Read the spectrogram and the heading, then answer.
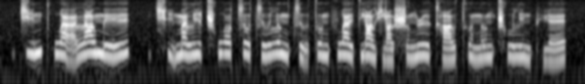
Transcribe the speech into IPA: t͡ɕ i˧˥ n t̪ʰ w ä̰˨˩ l ɑ˥ ʊ̯ m e˧˥ ɪ̯ | t͡ɕʰ ḭ˨˩ m ä˥˧ l i˥˩ ʈ͡ʂʰ w ɔ˥ t͡s ɤ˥˩ t͡s ɹ̩˧˥ l ɤ˥˩ ŋ t͡s ɹ̩˨˩ t̪ ɤ˥˧ ŋ f w a˥˧ ɪ̯ t̪ j ɑ˥˩ ʊ̯ ɕ j ɑ˩ ʊ̯ ʂ ʊ˧˥ ŋ ɻ ɻ̩˥˩ kʰ ɑ˧˥ ʊ̯ t̪ʰ ɤ˥˩ n̪ ɤ˥ ŋ ʈ͡ʂʰ u˥ l i˥˩ n pʰ ɥ ɛ˧˥

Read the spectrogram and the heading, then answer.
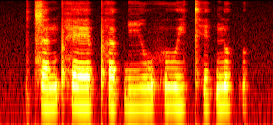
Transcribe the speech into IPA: t͡s ɐ˨˥ n pʰ ɛː˨˧ pʰ ɐ˨ k̚ iː˨˧ w h uː˧ j t̪ʰ ɪ˨˥ k̚ n̪ ʊ˥ k̚ ʊ˧ k̚

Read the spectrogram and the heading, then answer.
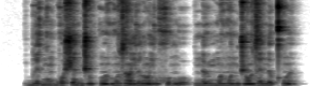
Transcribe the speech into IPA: b e ɡ õ b o ʃ e n d͡ʒ õ kʷ ẽ v ũ z ɐ̃ j ɨ l õ j u xʷ ɐ ŋ u | n ʉ m b ɐ̃ v õ n d͡ʒ õ z e n e kʷʰ ẽ

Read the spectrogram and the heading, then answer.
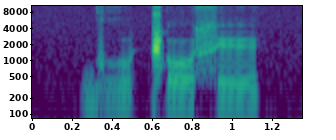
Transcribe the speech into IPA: ɡʱ u˥˧ ǁ o˥˧ s ɪ˥˧

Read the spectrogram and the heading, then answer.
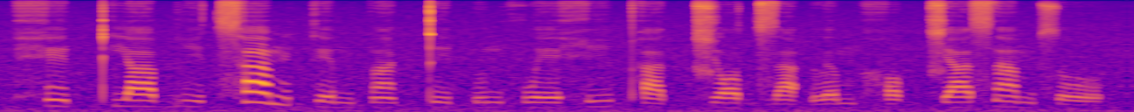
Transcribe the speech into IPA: h ẽ˨ t̚ pʰ j a˧ b i˨˩ t͡sʰ a˥˧ m k e˨˩ m p ã˨ k̚ t̪ ĩ˨ t̚ u˧ n h w e˧ h i˦ pʰ a˨ t̚ t͡ɕ ɔ˧ d͡z a˨ ʔ l ə˧ m h ɔ˨ k̚ ɕ a˦ s ã˥˧ m s o˨˩

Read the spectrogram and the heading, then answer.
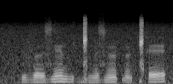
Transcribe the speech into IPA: p ɪ v œ ə̯ z ɛ̃ v ɪ ɡ͡ǁ ẽ ə̯ z œ̃ ɓ œ̃ ǁʰ ɛ

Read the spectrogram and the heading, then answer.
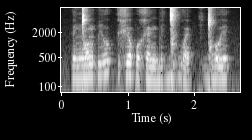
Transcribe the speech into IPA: ɪ ŋ͡ǀ ɔ ŋ p i ʊ̯ | xʲ ɔ p o x ɛ ŋ b e ɡ͡ǀ i ɡʷ ɛ | ɡ͡ǀ o ɪ̯

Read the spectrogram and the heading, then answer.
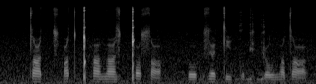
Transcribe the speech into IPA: tˤ e t t͡sʼ o tˤ ǃʰ e ðˤ i z ǃ o sˤ ə | o ɡ z ə t i ɡ o ɡ e ɡ y l ðˤ ɐ tˤ o

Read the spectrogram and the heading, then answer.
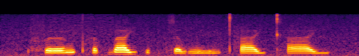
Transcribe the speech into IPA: f œː˨˥ ŋ pʰ ɐ˨˥ k̚ w aː˥ j p ɪ˨ k̚ t͡s ɐ˨˩ w n̪ yː˨˩ m t̪ʰ aː˧ j kʰ aː˨˧ j

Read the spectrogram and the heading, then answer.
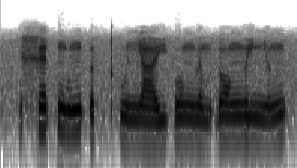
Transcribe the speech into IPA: x ɛ˦˥ t̚ ŋ u˧˥ ŋ ʔ ə˨˩ k̚ t̪ʰ u˨˩ ɲ aː˨˩˦ j ʔ o˧ ŋ l ə˨˩ m ɗ ɔ˧ ŋ ə˧ j ɲ ə˧˥ ŋ

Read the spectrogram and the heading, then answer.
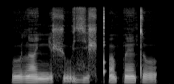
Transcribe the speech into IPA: u l ã ɲ ʌ ʃ ṵ zʲ e ʃ qʼ ũ p ɛ̃ t o

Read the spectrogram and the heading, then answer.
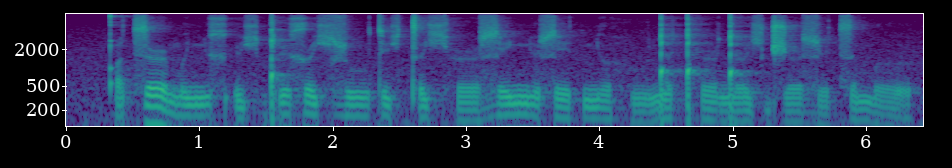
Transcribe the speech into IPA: qʼ ʏ t͡s ə˞ m ɤ ɲ ʏ x ʔ ʏ ç ǃʼ ʏ x ə˞ ç ɮ u t ʏ ç tʼ ə ç h ə˞ ɮ e ɲ ʏ ɬ e t ɲ ɤ h u ŋ͡ǃ ə ǃʰ ə˞ ŋ͡ǃ ə˞ ç d͡ʒ ə˞ ɮ ʏ t͡s ə m ɤ

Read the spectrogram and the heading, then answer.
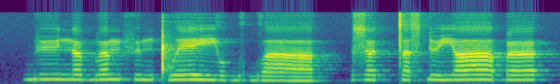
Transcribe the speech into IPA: b yː n œ b œ m f y m kʷʼ eː j ʊ ɡʷ ə ɡʷ ɐː | z œ tː ɐ s ɗ y j ɐː ɓ œ

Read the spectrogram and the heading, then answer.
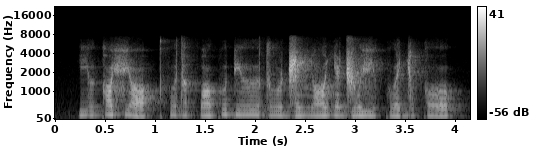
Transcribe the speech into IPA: j ɯ k ɔ fʲ ɔ | kʷʰ e d ɤ ɡ͡b ɔ kʷ i pʲ ɯː d uː ɖ͡ʐ e ʎ ɔ ʎ e ɖ͡ʐ u vʲ e kʷ ɛ ɟ u k o

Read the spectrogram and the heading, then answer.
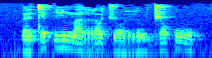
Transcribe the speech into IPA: k͡p ɛ˨ t ɪ˦ p iː˦ m a˦ r ɔ˦ t͡ʃ oː˨ r uː˨ d͡ʒ ɔ˦ p u˦˨

